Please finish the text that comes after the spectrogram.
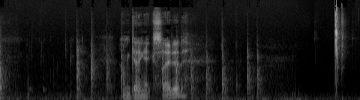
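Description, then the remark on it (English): Garlic being crushed and sliced with a knife into a small pile: a steady series of sharp chopping taps on a board, briefly joined by a person speaking partway through. “All right, so the garlic is being crushed slash sliced.”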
